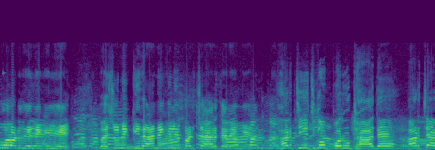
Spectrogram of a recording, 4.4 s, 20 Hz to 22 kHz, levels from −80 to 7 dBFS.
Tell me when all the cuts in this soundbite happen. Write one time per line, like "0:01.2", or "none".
0:02.6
